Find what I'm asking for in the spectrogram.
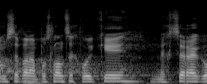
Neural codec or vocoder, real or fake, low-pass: none; real; 14.4 kHz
